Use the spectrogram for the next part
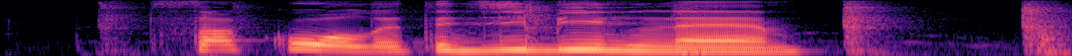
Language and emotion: Russian, angry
